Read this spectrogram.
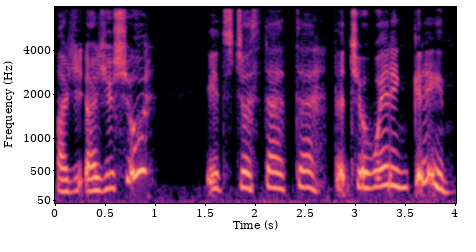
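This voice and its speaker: A woman's voice: a little high, very animated, darkish tone, no echo. Woman playing a jittery superstitious woman. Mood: wary. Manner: nervous, halting, broken English with Spanish words. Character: frightened superstitious woman, café worker. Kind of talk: audio drama table read.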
